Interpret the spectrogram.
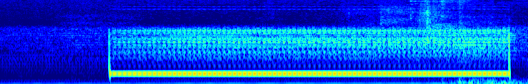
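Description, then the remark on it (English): A steady, loud telephone tone as a call is placed live on a radio show holds one pitch for about two seconds, starting and stopping abruptly, with a faint low hum underneath and no speech. “You're going to call her live right now.”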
